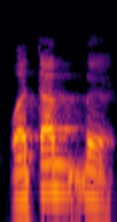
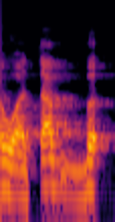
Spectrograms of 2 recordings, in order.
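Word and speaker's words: وتب: Di surah Allahab biasa kesalahannya di tabbat yada abi lahabin watab watabb. Jadi jangan sampai watab be ya. seperti hamzah akhirnya watab be watab oke kemudian dia qalqalah kubra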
